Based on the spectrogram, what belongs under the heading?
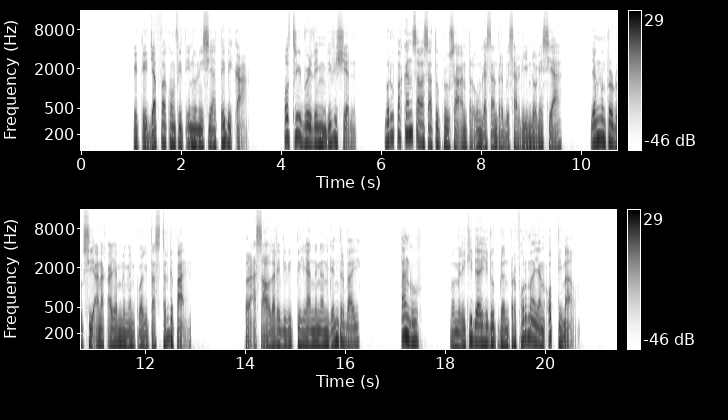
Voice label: INDONESIA FORMAL

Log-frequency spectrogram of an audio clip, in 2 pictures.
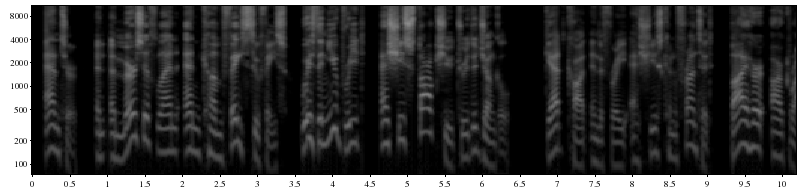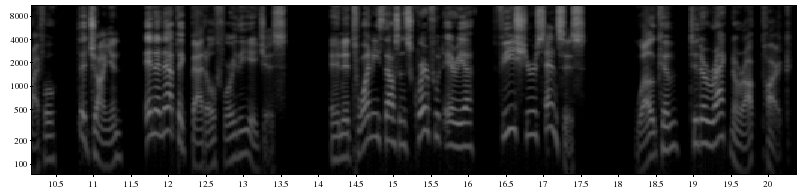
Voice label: English Casual

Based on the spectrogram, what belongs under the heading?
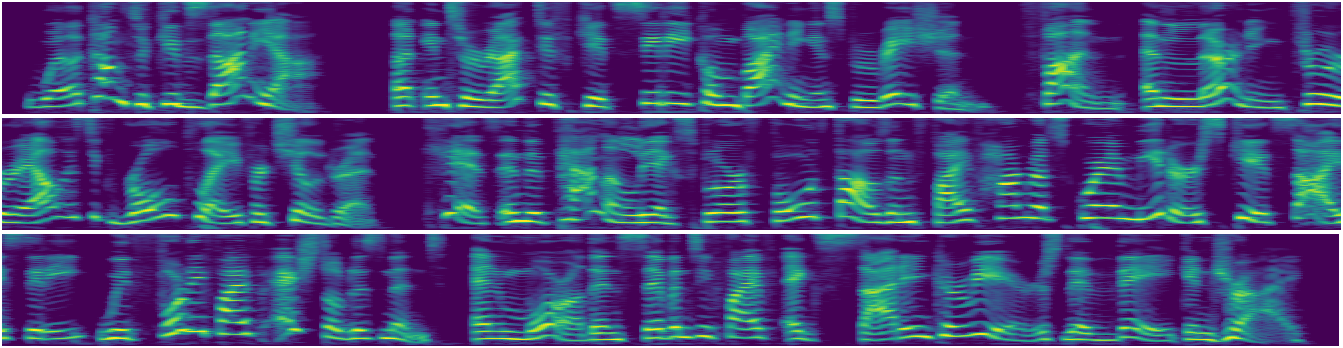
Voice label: English casual

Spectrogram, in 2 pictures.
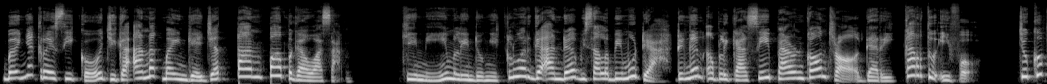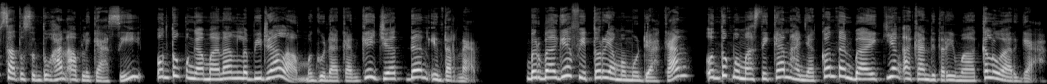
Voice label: CASUAL ID

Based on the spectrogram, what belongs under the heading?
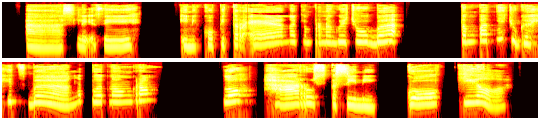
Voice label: casual, Indonesia

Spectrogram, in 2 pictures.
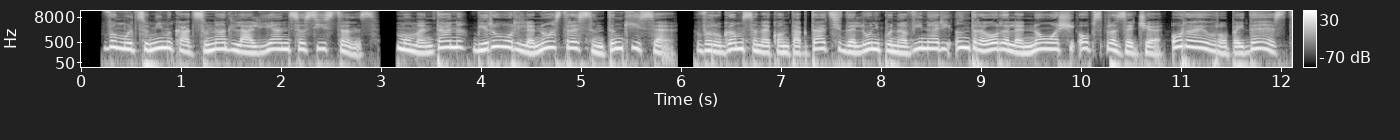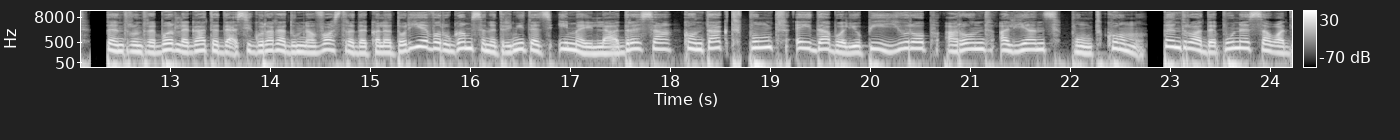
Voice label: Phone Message

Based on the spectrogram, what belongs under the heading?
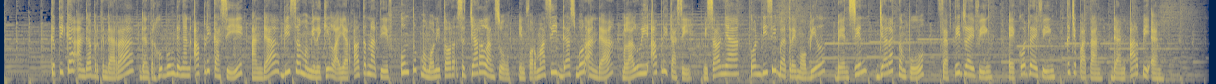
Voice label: INDONESIA CASUAL

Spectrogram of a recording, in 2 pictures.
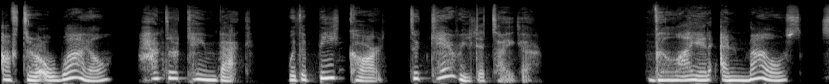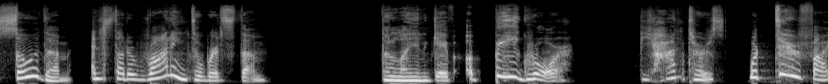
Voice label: Karakter English

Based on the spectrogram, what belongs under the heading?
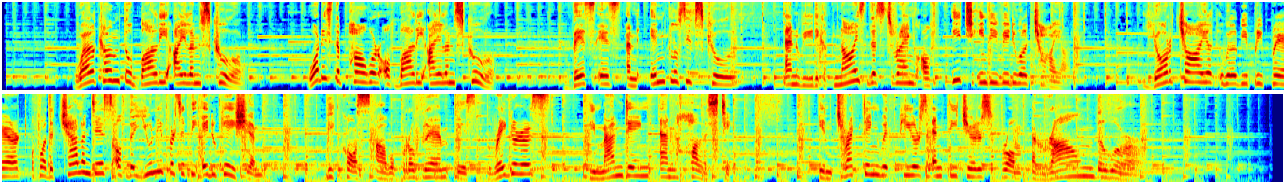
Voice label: English casual

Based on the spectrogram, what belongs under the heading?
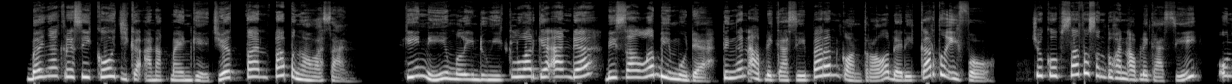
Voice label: casual; BAHASA INDONESIA

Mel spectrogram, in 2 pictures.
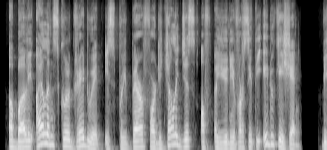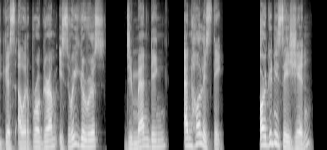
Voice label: FORMAL ENGLISH

